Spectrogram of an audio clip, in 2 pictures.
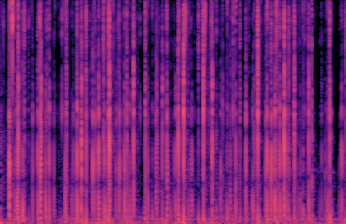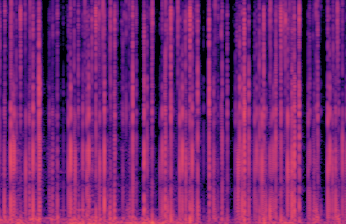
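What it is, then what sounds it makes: Tin can of corn. Long nails tap rapidly across the paper label on the body of a small, full steel can of corn lying on its side. The result is a dense, continuous stream of quick, dry, bright clicks that die away instantly, with little low end.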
